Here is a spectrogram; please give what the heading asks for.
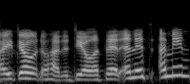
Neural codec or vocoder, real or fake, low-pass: none; real; 7.2 kHz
